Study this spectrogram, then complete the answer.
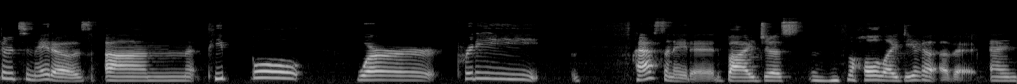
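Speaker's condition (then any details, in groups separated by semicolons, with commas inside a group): Stuttering; stuttering since around age 3, past speech therapy, largely stopped talking for about 5 years; formerly hid stuttering by switching words, deep breaths, fillers like ums and ahs, avoided talking; repeated sounds, prolonged sounds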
